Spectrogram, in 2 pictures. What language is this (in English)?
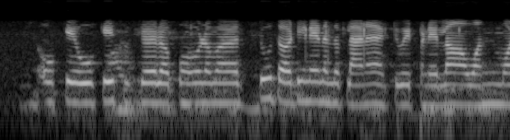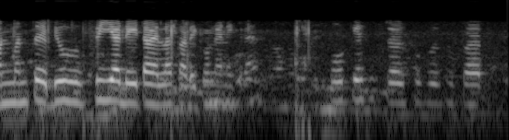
Tamil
